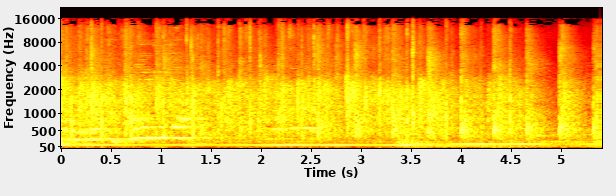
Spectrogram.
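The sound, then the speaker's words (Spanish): A church audience breaks into sustained applause as they are asked to say amen, applaud and stand up, many hands clapping in a dense, steady patter over a low droning hum, with faint crowd noise underneath. “Alguien dice amén a esto y aplaudir y ponerse de pie”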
